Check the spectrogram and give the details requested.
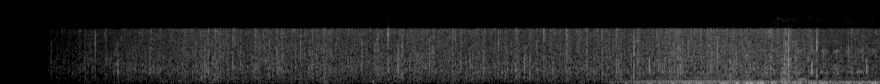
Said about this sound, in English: The heavy rain splattered all over my armor, and rivulets of water slicked all the footholds.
